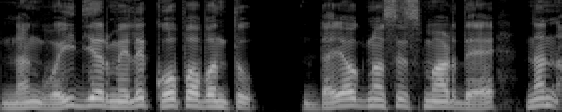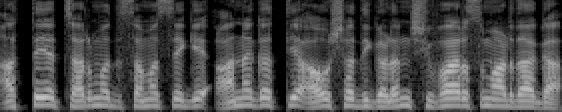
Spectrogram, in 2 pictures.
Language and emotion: Kannada, angry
